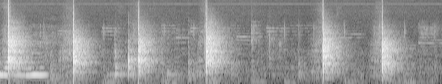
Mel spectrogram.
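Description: Knife chops through raw yam on a cutting board, six or so sharp, loud thuds at an uneven, unhurried rhythm, close by with a faint hiss between strikes.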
